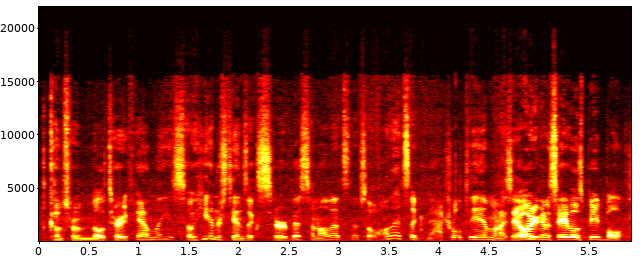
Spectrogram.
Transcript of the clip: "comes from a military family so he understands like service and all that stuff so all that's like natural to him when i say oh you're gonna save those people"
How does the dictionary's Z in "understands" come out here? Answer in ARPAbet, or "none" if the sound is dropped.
Z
